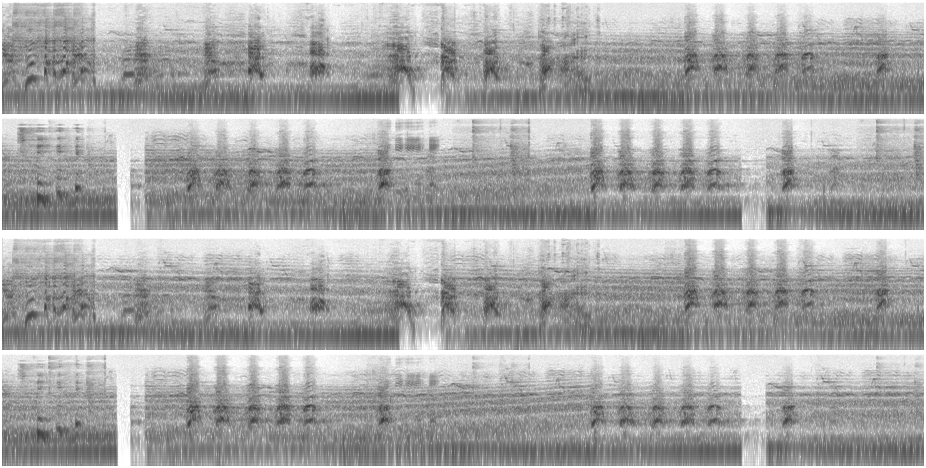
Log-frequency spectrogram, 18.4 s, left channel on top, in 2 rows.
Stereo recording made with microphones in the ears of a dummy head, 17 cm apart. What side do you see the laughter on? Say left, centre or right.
left.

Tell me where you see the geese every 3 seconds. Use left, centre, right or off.
right, right, right, centre, right, right.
